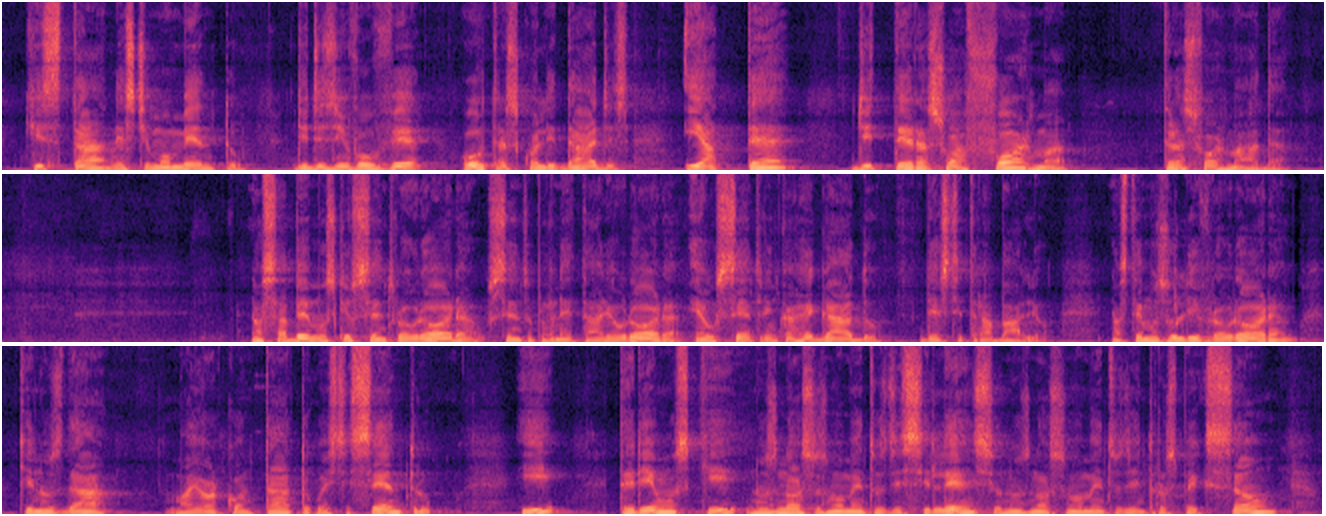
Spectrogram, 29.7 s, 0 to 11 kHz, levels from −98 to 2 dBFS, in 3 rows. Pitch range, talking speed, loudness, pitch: 115-155 Hz, 115 wpm, -24 LUFS, 130 Hz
